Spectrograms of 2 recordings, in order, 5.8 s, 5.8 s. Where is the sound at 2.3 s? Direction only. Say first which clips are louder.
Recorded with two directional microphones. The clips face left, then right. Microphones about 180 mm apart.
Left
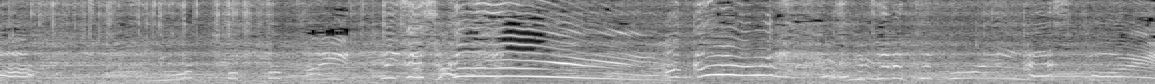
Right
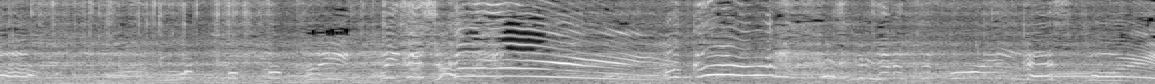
Left 6 dB; 45° left (ahead or behind).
